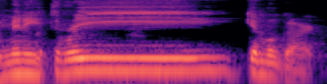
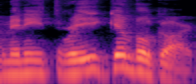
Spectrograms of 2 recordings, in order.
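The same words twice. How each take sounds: First: The phrase is said slowly. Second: The phrase is said quickly. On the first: "I didn't say" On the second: "I said it fast that time"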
